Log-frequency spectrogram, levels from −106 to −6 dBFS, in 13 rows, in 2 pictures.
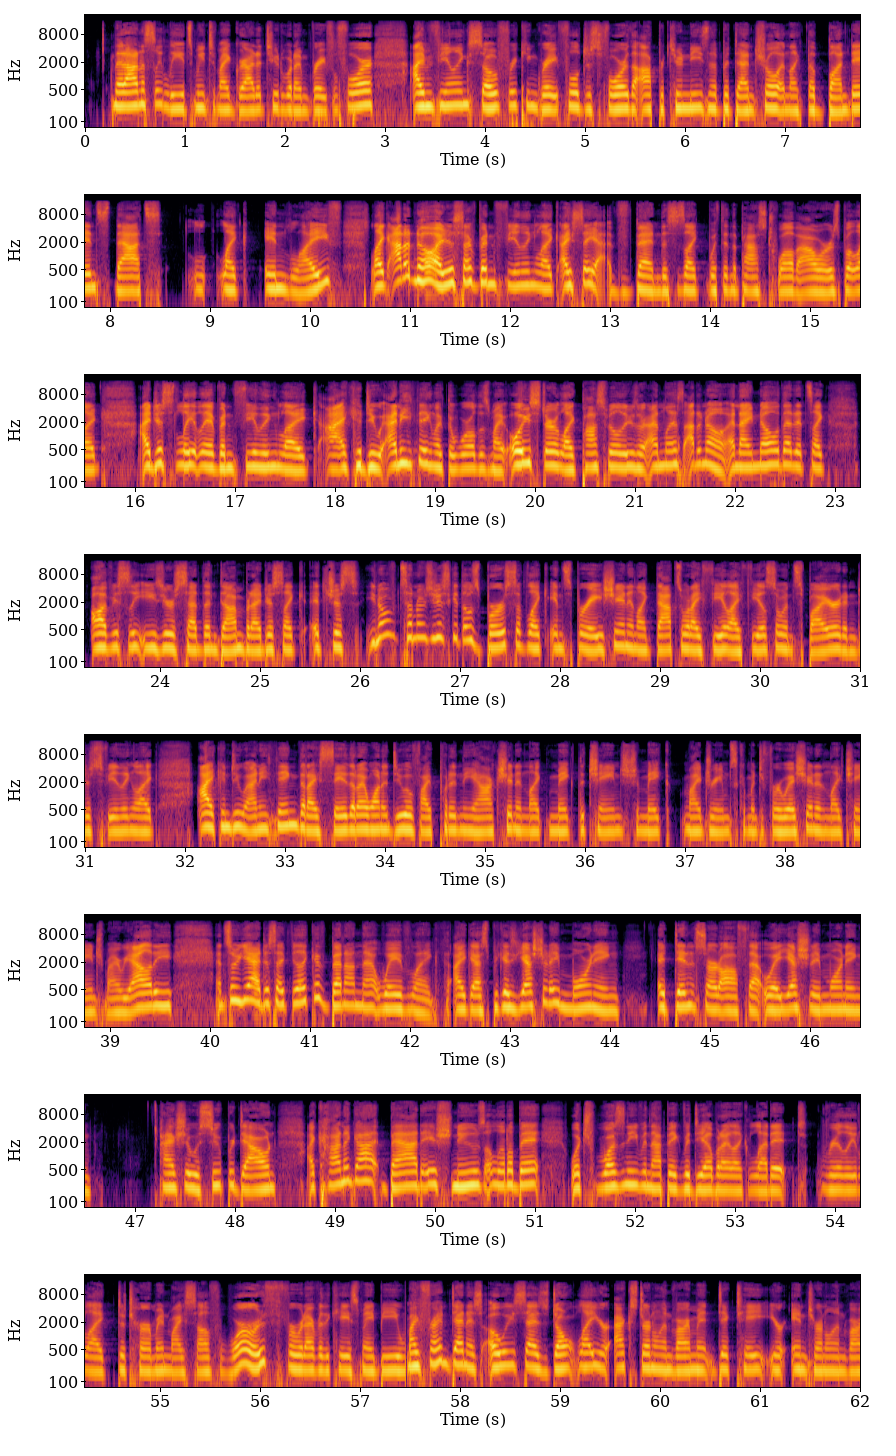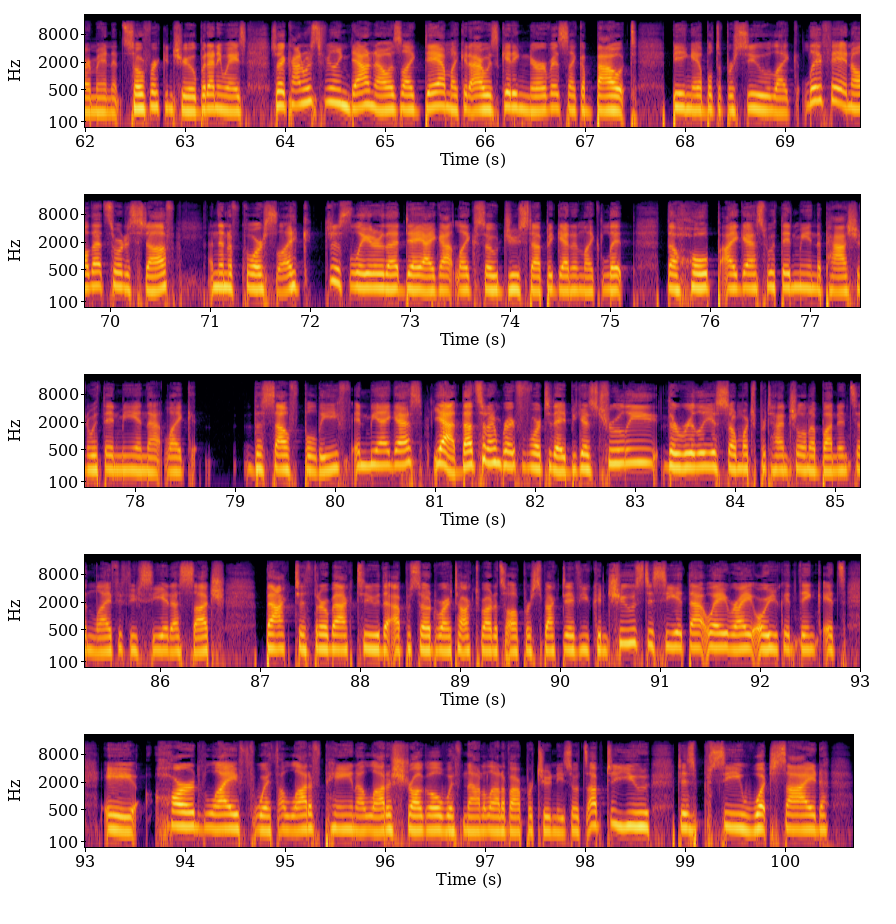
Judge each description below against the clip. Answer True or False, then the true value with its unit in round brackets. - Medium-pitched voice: False (195 Hz)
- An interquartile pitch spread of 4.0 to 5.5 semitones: False (2.9 semitones)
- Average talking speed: False (235 wpm)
